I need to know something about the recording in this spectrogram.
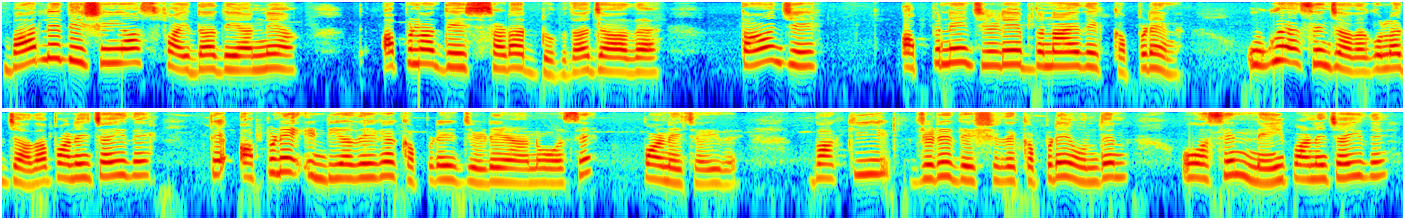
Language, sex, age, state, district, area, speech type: Dogri, female, 18-30, Jammu and Kashmir, Reasi, rural, spontaneous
